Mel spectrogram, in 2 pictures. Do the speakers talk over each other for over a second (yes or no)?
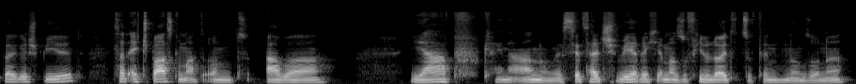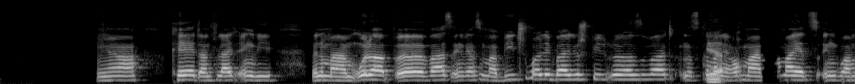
no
